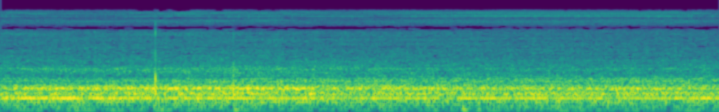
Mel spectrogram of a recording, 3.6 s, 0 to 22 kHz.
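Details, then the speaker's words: Inverter powered by a DIY 18650 7s (29.4 V) power wall under heavy load, about 45 A through the shunt: steady mid-pitched buzz as it strains to up-convert about 20 V near the low-voltage cutoff; considered normal. "you hear that buzz that's from the up it's about to hit the low voltage limit it really starts to buzz which is normal because it's struggling to upconvert 20 volts"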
